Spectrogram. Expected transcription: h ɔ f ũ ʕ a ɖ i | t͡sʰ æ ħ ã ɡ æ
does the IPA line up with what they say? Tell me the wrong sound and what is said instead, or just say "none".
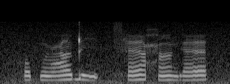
f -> p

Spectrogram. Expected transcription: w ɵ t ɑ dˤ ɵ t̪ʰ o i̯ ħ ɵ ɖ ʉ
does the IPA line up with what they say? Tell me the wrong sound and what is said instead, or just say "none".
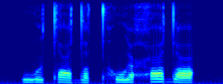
ɖ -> dˤ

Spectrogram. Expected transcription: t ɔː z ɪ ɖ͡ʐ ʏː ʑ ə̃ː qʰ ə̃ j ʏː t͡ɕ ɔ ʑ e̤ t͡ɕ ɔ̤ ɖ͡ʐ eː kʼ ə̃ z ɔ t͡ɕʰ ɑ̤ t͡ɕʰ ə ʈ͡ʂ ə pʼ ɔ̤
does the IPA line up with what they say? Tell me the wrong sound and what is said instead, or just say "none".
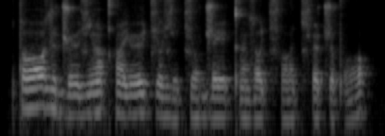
none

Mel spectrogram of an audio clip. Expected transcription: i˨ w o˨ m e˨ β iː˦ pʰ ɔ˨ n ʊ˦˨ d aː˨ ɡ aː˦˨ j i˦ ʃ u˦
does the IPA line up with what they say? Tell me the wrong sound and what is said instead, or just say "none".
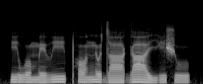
none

